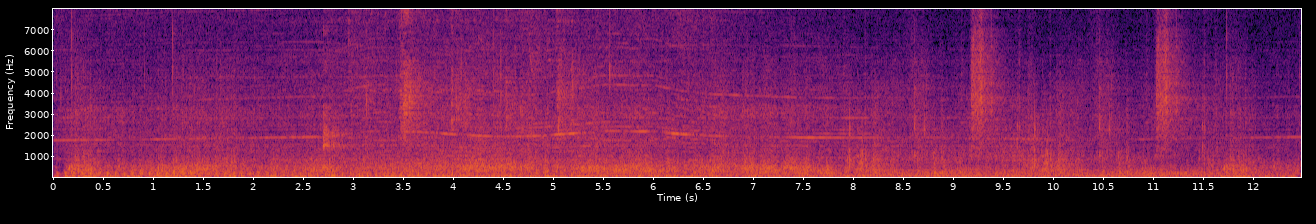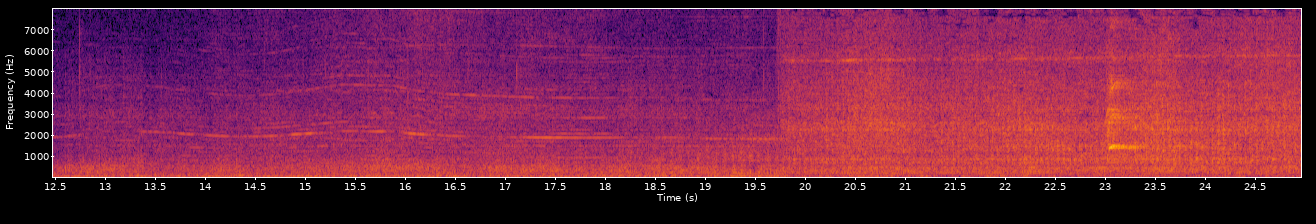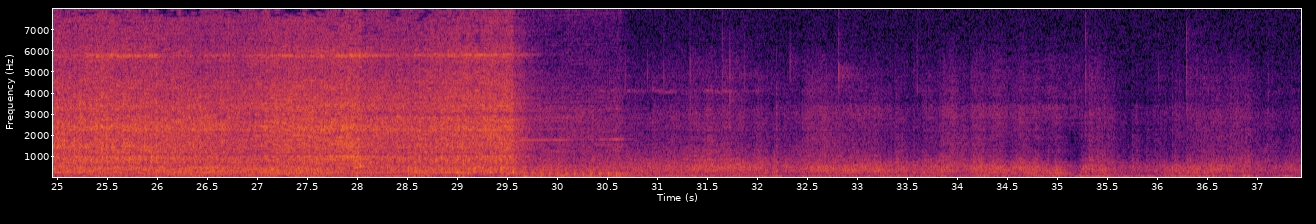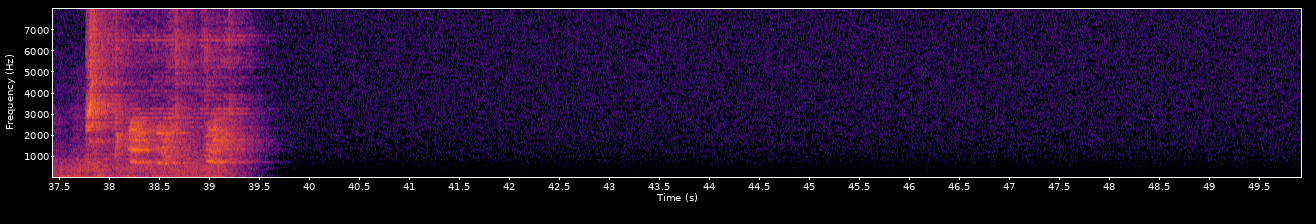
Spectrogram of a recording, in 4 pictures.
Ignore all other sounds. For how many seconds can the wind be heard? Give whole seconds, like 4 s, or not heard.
39 s.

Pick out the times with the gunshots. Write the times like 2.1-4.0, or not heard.
not heard.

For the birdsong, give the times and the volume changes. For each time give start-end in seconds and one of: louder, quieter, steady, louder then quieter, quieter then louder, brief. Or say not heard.
not heard.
